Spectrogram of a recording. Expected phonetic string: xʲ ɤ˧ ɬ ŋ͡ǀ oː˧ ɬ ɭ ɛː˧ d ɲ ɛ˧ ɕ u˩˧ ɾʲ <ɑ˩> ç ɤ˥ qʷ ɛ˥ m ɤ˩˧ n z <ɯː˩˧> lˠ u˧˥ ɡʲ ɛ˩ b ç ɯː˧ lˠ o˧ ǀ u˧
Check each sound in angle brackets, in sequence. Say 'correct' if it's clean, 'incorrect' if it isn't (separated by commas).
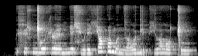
incorrect, incorrect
